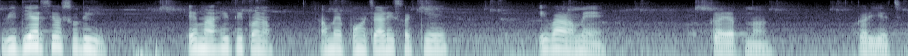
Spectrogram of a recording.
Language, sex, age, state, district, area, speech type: Gujarati, female, 45-60, Gujarat, Amreli, rural, spontaneous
